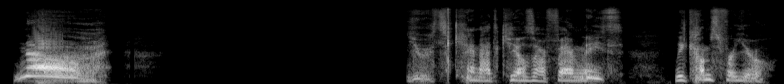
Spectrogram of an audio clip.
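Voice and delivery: unhinged spider creature voice, rasping, creaky and swooping. Voicing spiders defending their families from the rangers, crazy spider voice. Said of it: "I'm going a little too crazy with the spider voices".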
